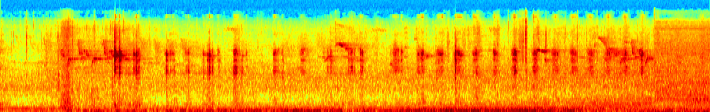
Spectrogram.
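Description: Birds chirping: a run of short, quick chirps repeated a few times a second, over a faint steady low hum.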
